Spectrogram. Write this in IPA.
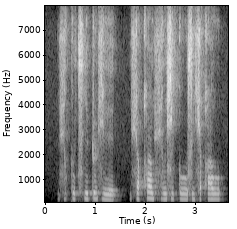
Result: ç o k ɵ t͡sʰ i ʈ u ç e | ç ɵ qʰ u ç ɵ ɕ e k o s i ç ɵ qʰ o

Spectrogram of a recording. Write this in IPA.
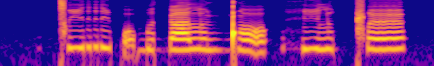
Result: ǀ i r i p ɔ̰ b ə ɠ a l o ŋ͡ǃ ɔ | h i l u ǁ œ

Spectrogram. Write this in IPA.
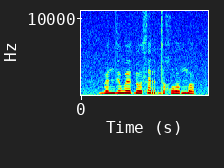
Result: b œ n d ø w œ ɗ o s a r d œ χ w o ŋ͡m o

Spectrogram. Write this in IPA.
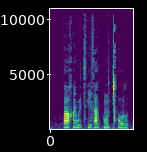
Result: ɐ χ ĩ w ʉ t͡sʼ i z a l k õ ǀʰ o l

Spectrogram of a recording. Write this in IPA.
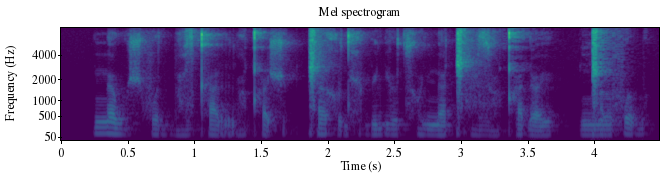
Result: n ɐ w o̤ ʃ f ɤ d b a̤ z kʰ a r ṳ qʰ ʏ ʃ | ǁ ɐ x o d xʲ ɔ̤ b ɾʲ ɔ lʲ ɾʲ ɤ ʊ̯ t͡sʰ ɔ̤ lʲ n a ǁʰ a̤ z o̤ qʰ ɘ ɗ ɐ ɪ̯ | ŋ͡ǁ ɤ f ɤ b

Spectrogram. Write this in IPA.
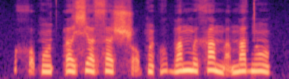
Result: x ɔ̰˥˩ p ɔ̃˩˧ t͡sʼ ɜ˧˩˧ ɕ ɜ˧˩˧ s ɜ˧˩˧ ʃ ʂ ɔ̰˩˧ p ə̃˩˧ ʔ ɔ̤˥˩ b a˥ m ɘ˧˩˧ x a˥˩ m a̰˩˧ m a˥ d ɔ̃˥˩

